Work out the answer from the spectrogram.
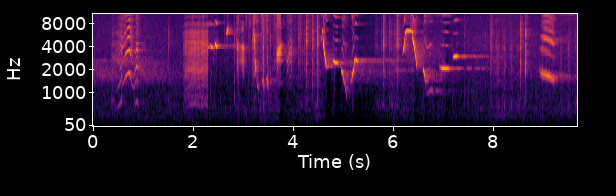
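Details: A lyrebird sings a loud medley: quick rising whistles, a buzzy burst, scattered chips, long downward-sliding ringing whistles and a held high note, its phrases changing constantly.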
